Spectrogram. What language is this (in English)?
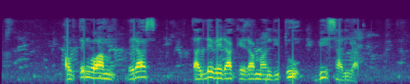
Basque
